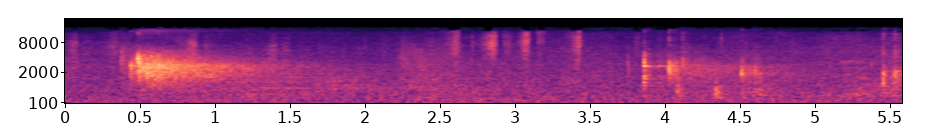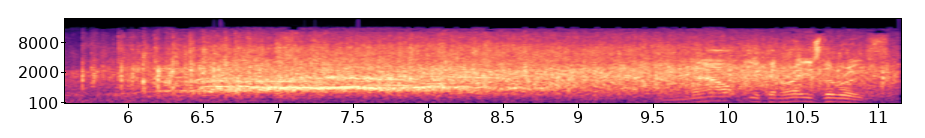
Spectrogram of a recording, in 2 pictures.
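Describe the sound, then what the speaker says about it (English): A crowd at a 2004 world nine-ball pool championship match breaks into a loud swelling cheer and applause that builds and is sustained. A commentator's voice and a few sharp thumps come before it. "Here's the first big cheer coming up."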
